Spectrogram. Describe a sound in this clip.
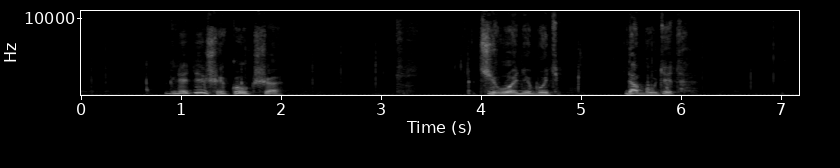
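An elderly man speaks calmly and slowly nearby.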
